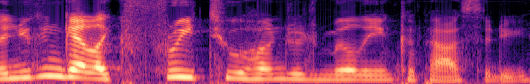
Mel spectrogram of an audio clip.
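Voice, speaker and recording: A woman with a non-native accent at a medium pitch. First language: not English. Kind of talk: casual game guide talk. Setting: low-quality home microphone. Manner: hesitant, stuttering.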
